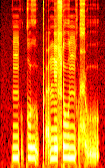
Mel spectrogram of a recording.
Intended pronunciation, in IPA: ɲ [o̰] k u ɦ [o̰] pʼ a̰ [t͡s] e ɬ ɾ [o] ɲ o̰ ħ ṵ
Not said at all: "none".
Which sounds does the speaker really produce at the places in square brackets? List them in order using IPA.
ṵ, ṵ, n, u

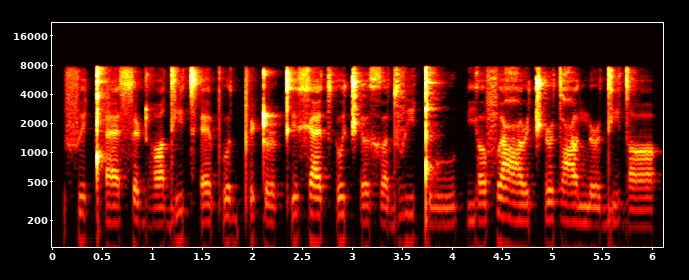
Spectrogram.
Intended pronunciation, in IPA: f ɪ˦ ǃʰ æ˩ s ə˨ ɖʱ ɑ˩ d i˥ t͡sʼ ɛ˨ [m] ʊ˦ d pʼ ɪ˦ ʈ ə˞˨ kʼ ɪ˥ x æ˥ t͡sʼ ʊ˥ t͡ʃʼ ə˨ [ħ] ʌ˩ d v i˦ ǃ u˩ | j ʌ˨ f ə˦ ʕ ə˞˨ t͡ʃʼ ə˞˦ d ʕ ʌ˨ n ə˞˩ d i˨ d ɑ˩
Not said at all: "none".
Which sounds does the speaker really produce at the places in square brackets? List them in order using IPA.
pʼ, x

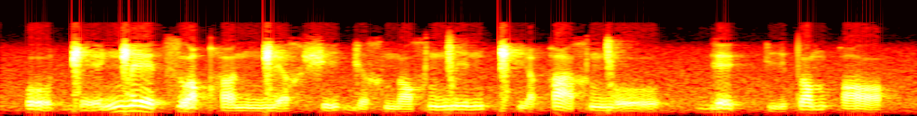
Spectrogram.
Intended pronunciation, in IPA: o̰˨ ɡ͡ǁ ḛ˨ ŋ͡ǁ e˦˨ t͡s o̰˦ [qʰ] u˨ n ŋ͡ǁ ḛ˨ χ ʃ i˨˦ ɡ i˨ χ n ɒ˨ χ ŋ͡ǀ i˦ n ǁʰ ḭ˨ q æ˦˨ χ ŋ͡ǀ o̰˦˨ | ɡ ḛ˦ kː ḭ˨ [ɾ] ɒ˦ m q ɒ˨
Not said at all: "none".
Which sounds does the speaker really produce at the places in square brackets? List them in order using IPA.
qʰ, t

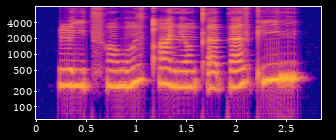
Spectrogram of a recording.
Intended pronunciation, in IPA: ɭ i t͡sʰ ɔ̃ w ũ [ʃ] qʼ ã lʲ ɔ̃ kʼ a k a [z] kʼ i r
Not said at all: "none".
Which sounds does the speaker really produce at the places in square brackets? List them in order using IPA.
z, z

